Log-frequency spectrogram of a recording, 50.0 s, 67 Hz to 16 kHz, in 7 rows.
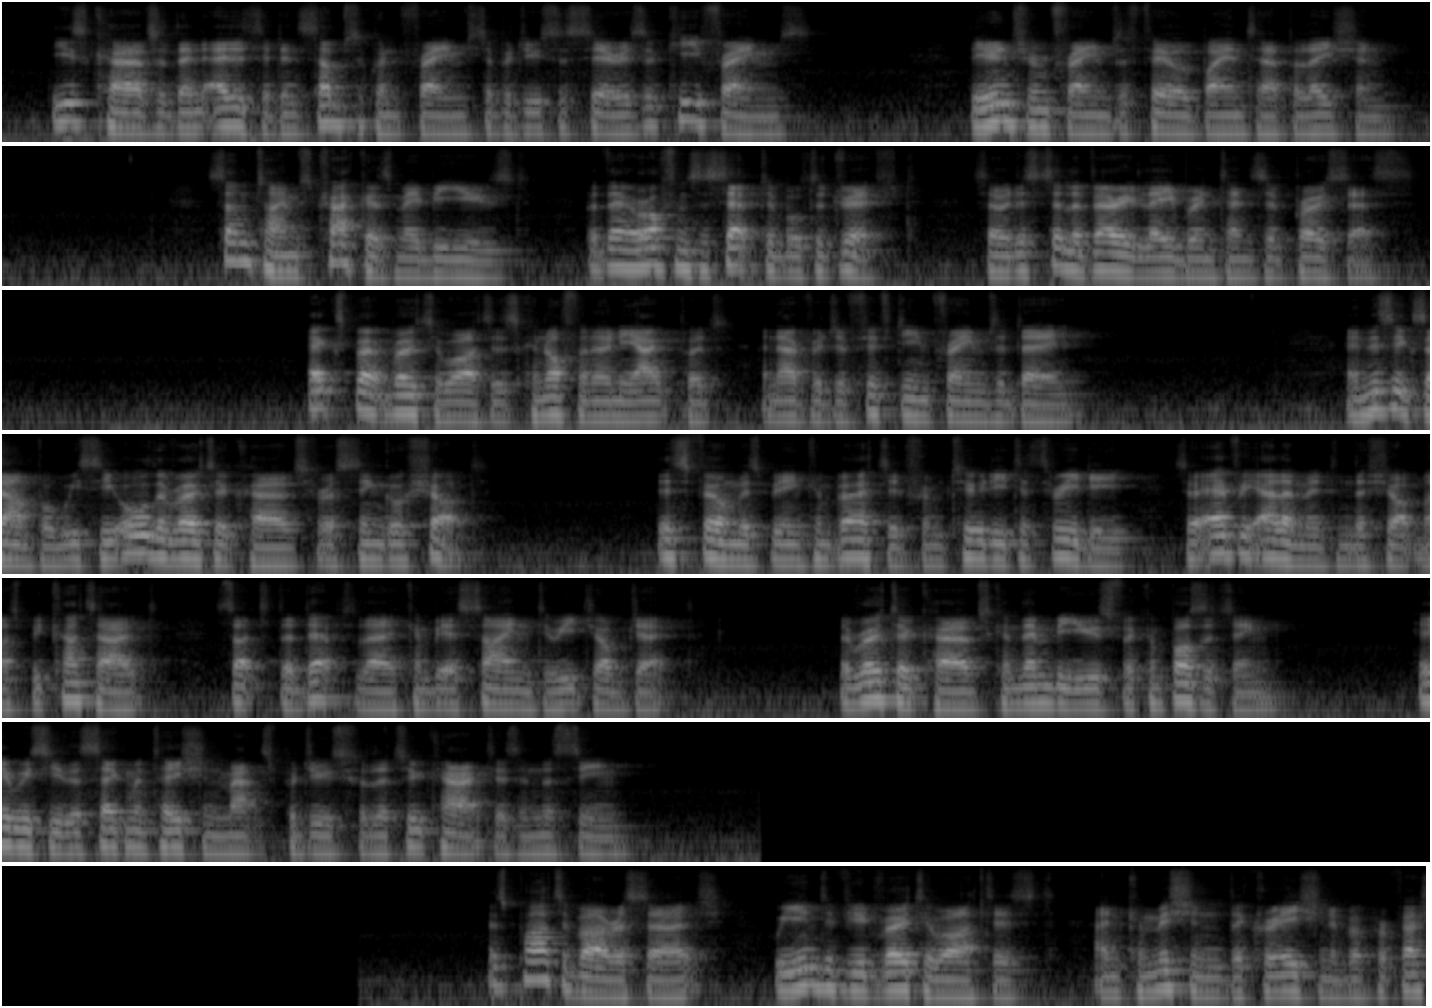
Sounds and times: Speech: 0:00.2 - 0:04.1, 0:04.8 - 0:07.0, 0:08.2 - 0:14.2, 0:15.8 - 0:19.8, 0:21.0 - 0:23.9, 0:24.7 - 0:32.1, 0:32.8 - 0:35.0, 0:35.6 - 0:38.9, 0:45.3 - 0:49.9.

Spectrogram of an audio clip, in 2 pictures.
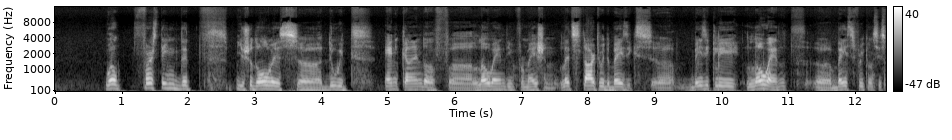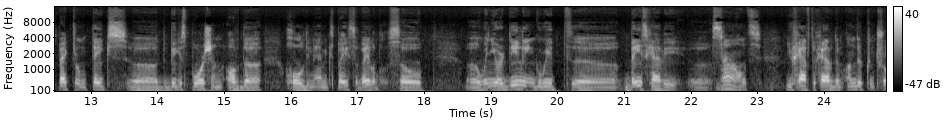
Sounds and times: Speech: 0:00.8 - 0:18.0, 0:18.6 - 0:24.9.

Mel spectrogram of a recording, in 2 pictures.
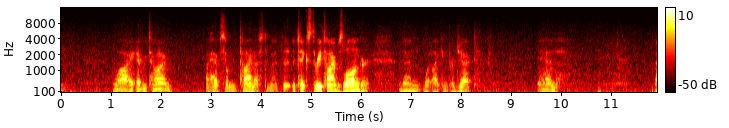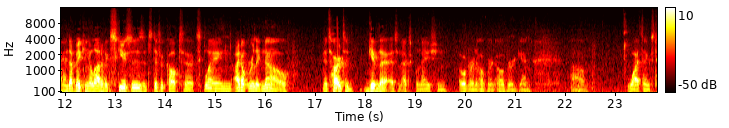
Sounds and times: Speech: 0:01.0 - 0:02.3, 0:02.9 - 0:06.2, 0:06.8 - 0:08.4, 0:09.5 - 0:10.2, 0:11.8 - 0:21.4, 0:22.1 - 0:22.6, 0:23.2 - 0:23.8.

